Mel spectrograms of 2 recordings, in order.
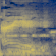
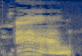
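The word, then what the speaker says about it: Aang: Okay, it's spelled A-A-N-G, and to him, he feels he should say Ang because of the two A's. But there are people whose name is spelled Aaron with two A's. Have you ever heard anybody call Aaron? I haven't. It's Aaron. I have. It's a Pokemon. Aaron. And his name only has one A.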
